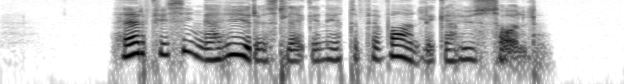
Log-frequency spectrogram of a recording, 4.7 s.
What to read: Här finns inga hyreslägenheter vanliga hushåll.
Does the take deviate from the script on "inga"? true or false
false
